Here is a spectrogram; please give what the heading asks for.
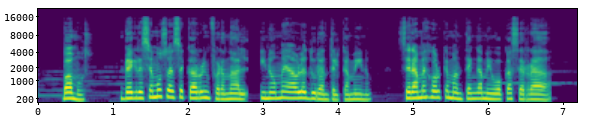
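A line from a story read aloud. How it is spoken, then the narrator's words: Plain. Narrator (Spanish): dijo Hagrid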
